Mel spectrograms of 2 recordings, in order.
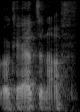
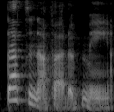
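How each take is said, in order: First: Muttered aside to herself; whispered self-hush. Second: Said in the usual way. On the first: Real, not acted. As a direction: whisper "that's enough" to yourself, breathy and unvoiced. Cutting herself off.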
